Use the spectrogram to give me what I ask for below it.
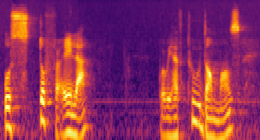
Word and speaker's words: اُسْتُفعِلَ: In the couple of cases where the structure of the wazn, the verb pattern, gives us extra syllables, in the past tense, we slip an extra dhamma in there. So in form 10, for example, where we have a lot of extra letters, it becomes ustuf'ila, where we have two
